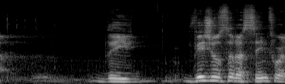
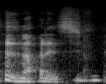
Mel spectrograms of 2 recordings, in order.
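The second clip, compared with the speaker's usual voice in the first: higher, louder, slow words through laughter; laughing echo; 5 semitones higher, 5 dB louder, slower than usual. Real, not acted. Co-host repeats the joke back, laughing. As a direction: repeat it while cracking up. Amused echo of co-host's line.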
